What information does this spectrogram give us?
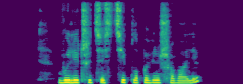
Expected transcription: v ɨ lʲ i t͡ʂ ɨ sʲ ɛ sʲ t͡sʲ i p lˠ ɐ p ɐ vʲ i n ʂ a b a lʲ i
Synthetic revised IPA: v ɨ lʲ i t͡ʂ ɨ t͡sʲ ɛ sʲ t͡sʲ i p lˠ ɐ p ɐ vʲ i n ʂ a v a lʲ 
